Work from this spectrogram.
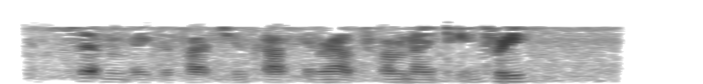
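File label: Mesa Police Department Superstition Dispatch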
